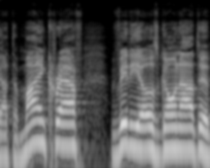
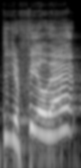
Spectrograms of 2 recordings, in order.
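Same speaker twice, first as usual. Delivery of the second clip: high, indignant mock challenge; mock tough gamer; 11 semitones higher, 4 dB louder than usual. VR user striking back at the troll, high indignant mock. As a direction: puff up and hit back. VR guy after hitting troll.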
